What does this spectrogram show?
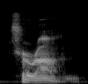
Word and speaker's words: Cioran: Cioran.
